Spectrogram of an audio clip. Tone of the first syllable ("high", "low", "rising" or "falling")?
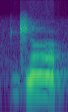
low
